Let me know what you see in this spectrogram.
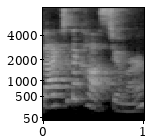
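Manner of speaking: plain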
